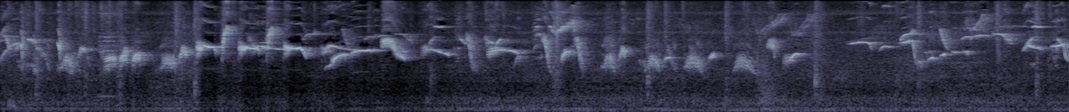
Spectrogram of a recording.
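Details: Spread-tailed caged Chinese hwamei, kept as a fighter, singing a lively chain of quick whistled notes, about two a second, mixing sharp rising slurs with warbled turns.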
